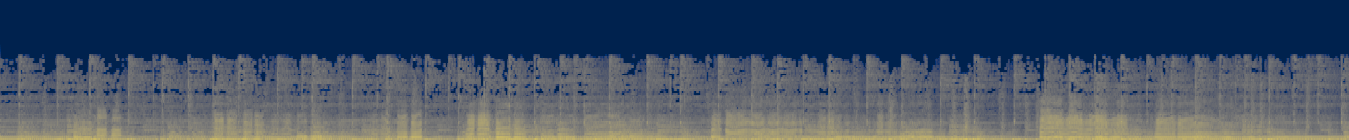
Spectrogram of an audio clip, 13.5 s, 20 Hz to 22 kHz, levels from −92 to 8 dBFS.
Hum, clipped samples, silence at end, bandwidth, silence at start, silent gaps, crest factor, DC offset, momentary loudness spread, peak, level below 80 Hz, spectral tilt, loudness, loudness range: none; under 0.1%; 0 s; 13.5 kHz; 0 s; none; 16 dB; under 0.1%; 6 LU; -2 dBFS; -28 dBFS; -6 dB/octave; -19 LUFS; 1 LU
